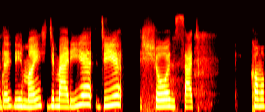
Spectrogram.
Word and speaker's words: Schoenstatt: Eu talvez tenha um pouco de dificuldade para pronunciar, mas no Instituto Secular das Irmãs de Maria de Schoenstatt, como pronuncia?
